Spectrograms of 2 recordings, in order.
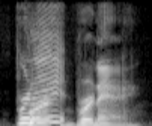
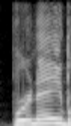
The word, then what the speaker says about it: Brené: Brené. – Brené Brown.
